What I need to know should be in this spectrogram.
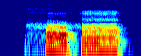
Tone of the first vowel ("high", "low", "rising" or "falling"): falling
